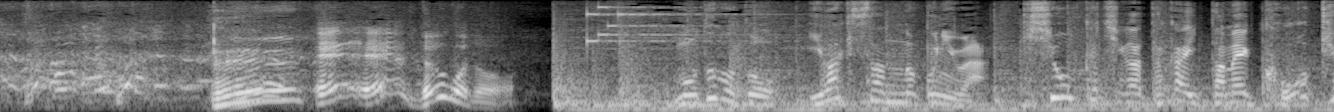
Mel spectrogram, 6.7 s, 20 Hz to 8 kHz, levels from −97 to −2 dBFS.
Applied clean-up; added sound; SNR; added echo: none; none; none; none.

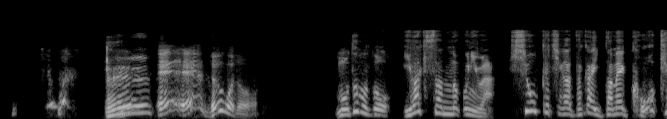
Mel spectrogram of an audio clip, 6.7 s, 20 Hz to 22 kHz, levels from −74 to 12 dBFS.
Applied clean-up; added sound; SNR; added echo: neural mask model Resemble Enhance denoiser.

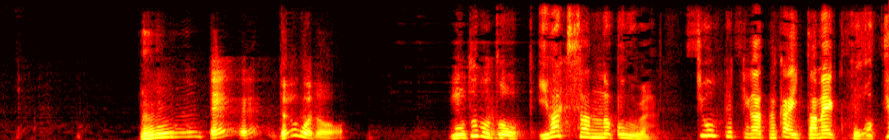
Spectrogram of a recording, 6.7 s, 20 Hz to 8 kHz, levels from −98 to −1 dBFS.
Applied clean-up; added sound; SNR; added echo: neural mask model DeepFilterNet 3.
